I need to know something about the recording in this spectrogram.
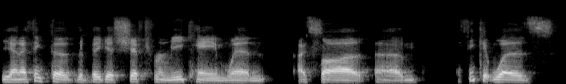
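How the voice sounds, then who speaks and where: A man's voice: lowish voice, steady tone, a little slow, dark tone. A man hosting a podcast who speaks thoughtfully and hesitantly, searching for his words. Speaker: podcast host. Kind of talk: conversational podcast interview.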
